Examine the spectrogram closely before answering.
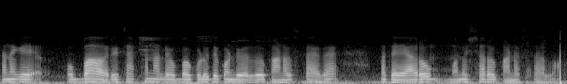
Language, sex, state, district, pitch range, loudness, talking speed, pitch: Kannada, male, Karnataka, Bangalore, 105-115 Hz, -20 LUFS, 125 wpm, 115 Hz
